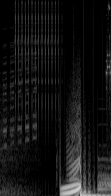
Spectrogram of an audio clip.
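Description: Electronic logo-intro sound effect: a fast run of quick digital ticks, then a sweeping synth tone that drops into a loud, deep bass hit about a second and a half in, with a few sharp clicks on top.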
